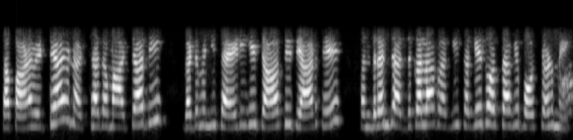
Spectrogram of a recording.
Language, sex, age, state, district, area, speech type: Sindhi, female, 45-60, Rajasthan, Ajmer, urban, conversation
